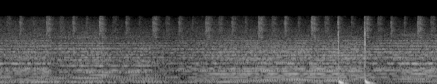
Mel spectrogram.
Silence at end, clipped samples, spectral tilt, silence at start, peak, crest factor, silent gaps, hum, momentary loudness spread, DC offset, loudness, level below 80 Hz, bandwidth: 0 s; under 0.1%; -3.5 dB/octave; 0 s; -2 dBFS; 24 dB; none; none; 6 LU; under 0.1%; -24 LUFS; -40 dBFS; 10 kHz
